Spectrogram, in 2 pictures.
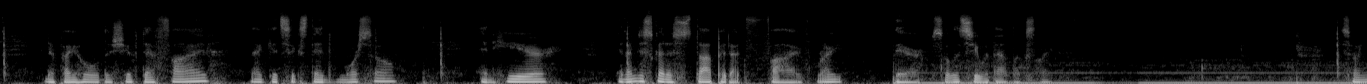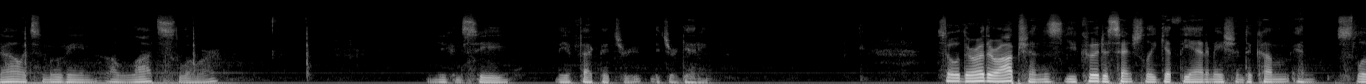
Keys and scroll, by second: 0.2 F5, 6.7 F5, 8.1 F5, 11.1 super+Return.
